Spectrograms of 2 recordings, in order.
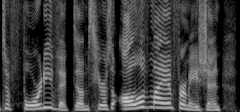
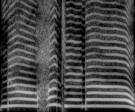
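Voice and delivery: high, mocking put-on girl voice; 7 semitones higher than usual. Telling a story, quoting Camille's voice for the girl: imitating Camille. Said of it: "I'm doing a voice for you, Camille".

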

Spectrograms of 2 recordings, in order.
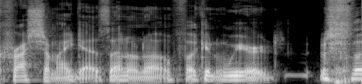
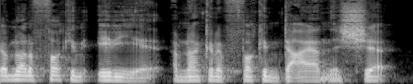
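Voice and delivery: put-on aggressive character voice. Retelling a film scene, quoting a character's reply: imitating Merchant, aggressive. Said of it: "He's so aggressive about that".

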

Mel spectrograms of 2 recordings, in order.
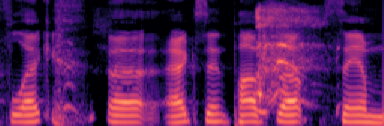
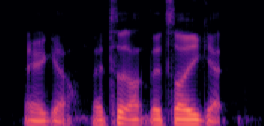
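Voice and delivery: ordinary talk, nothing marked

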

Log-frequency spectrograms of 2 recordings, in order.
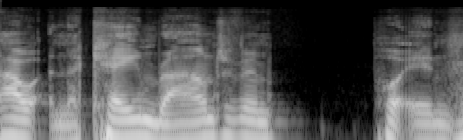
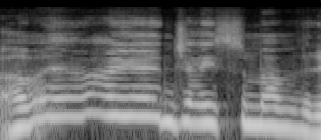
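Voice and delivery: put-on teasing ribbing, pitched way up, joking; 11 semitones higher, 5 dB quieter than usual. Recounting being annoyed along with Wozniak, retelling a joking jab. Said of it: "jokingly like".

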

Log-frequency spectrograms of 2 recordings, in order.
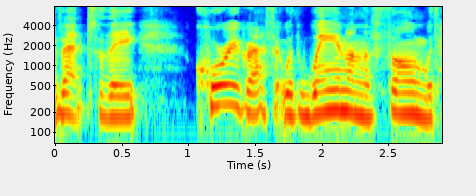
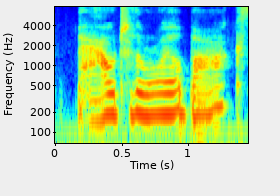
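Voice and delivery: hushed, lowered stage whisper; 3 dB quieter than usual. Retelling what he half-whispered to her during the show: imitating a half-whisper. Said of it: "whispers to her".

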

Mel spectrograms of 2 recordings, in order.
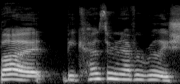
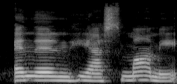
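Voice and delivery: plain

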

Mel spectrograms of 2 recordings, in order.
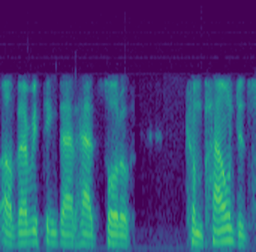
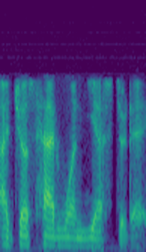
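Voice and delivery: put-on flat deadpan, lower pitch; 4 semitones lower than usual. Retell George's quip to the American press, imitating a perfect deadpan. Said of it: "in his perfect deadpan way".

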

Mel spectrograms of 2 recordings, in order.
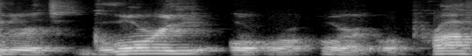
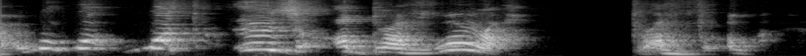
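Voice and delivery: utterly perplexed, very high, slow, drawn out, put-on; 13 semitones higher than usual. Imitating Todd asking what a Bravura is, mock-perplexed. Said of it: "being said like Todd ... He was so perplexed".

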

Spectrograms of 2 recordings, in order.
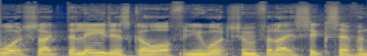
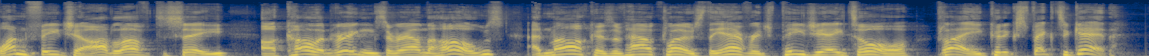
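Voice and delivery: patchy put-on Australian accent slipping in and out, pitched up; 5 semitones higher than usual. Reading out the listener's email: put-on australian accent, coming and going. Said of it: "I can't do it".

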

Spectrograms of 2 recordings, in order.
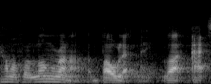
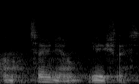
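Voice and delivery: muttering, much quieter and slower; 3 semitones lower, 10 dB quieter than usual. Recounting a private reaction to a lost match: muttered under breath. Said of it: "under my breath".

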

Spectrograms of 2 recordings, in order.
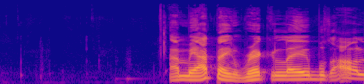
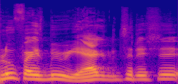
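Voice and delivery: ordinary delivery

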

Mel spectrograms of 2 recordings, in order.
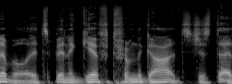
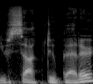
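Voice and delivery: plain

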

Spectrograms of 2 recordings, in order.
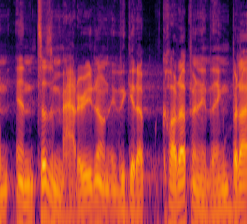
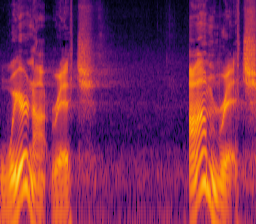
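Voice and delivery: put-on dry, matter-of-fact deadpan, raised voice; 4 dB louder than usual. Retelling a father's reply to his children at the dinner table, imitating someone deadpan. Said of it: "And Shaq just deadpan".

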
